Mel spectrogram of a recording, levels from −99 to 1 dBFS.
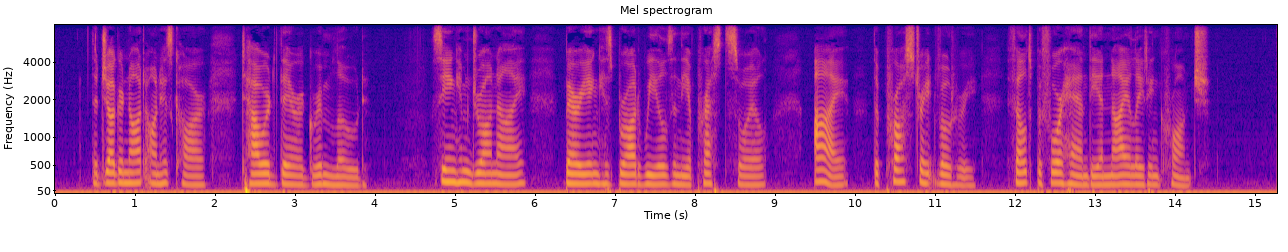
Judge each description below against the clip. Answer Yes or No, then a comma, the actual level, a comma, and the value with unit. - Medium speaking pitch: Yes, medium, 170 Hz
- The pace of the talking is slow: Yes, slow, 115 wpm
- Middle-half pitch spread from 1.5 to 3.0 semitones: Yes, narrow, 2.6 semitones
